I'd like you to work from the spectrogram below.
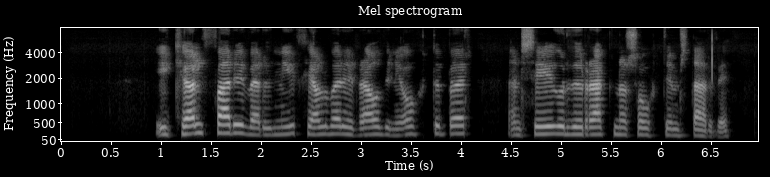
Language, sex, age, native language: Icelandic, female, 50-59, Icelandic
